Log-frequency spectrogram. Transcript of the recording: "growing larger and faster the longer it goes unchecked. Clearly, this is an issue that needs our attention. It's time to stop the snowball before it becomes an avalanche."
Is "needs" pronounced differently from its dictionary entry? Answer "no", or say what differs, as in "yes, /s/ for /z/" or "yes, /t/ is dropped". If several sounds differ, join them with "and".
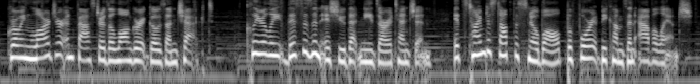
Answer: no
